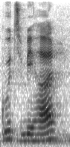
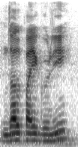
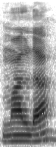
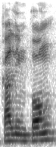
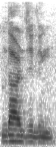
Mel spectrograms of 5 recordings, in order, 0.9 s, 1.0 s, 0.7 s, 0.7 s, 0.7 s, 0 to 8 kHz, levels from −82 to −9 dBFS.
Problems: constant background noise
